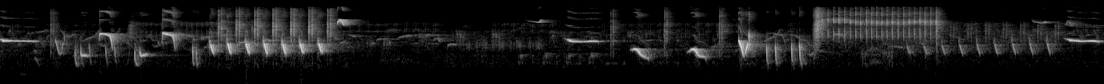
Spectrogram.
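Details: Flycatcher (sikatan londo) singing at length as tutor song for other birds: slurred whistles, then a rattling series of rising notes, a pause, swooping upslurs and sharp ticks, a long high buzz, then a final whistle.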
